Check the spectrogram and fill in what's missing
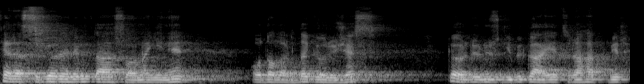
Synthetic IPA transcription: t̪ʰelasɯɟø̞ɾelʲimd̪aɦaso̞nɾajinɛ | o̞d̪alˠaɾɯd̪aɟø̞ɾyd͡ʒɛz̥ | ɟ̥øɾd̪yːnyzɟibiɡaːjɛt̪ʰɾaɦat̪̚biɾ

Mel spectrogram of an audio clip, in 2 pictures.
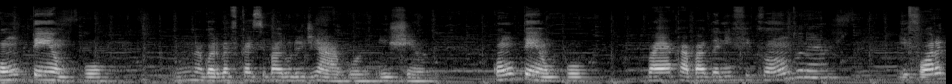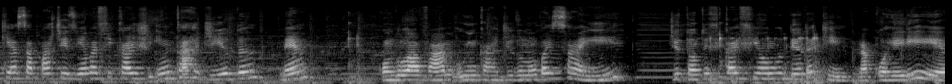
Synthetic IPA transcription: kõw̃ʊ̃t̪ẽmpʊ̃ | aɡɔɾɐvajfi̥kaɾesɪbaɾuʎʊd͡ʒɪaɡwɐẽʃẽd̪ʊ | kõʊt̪ẽmpʊ | vajakabaɾd̪ɐ̃nifikɐ̃nd̪ʊnɛ | ɪfɔɾɐkɪɛsɐpaɾt͡ʃɪzĩɲɐvajfikaẽkaɾd͡ʒid̪ɐnɛ | kwɐ̃nd̪ʊlavaɾʊẽkaɾd͡ʒid̪ʊnɐ̃w̃vajsai | d͡ʒɪt̪ɐ̃nt̪ʊɪ̃fi̥kãfiɐ̃d̪ʊd̪ed̪ʊakinɐkoɦeɾiɐ

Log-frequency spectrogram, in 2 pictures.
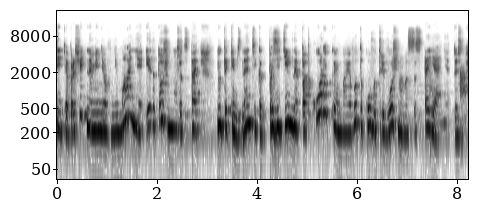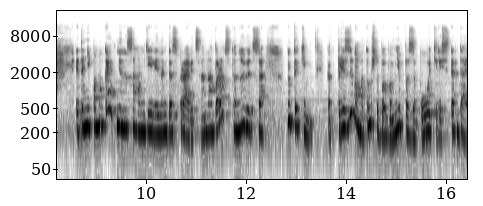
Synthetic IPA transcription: itʲɪɐbɾɐɕːætʲnəmʲɪnʲavnʲɪmanʲɪjəʔɪɛt̪ət̪o̞ʐɨmo̞ʐɨt̪st̪atʲnut̪ɐkʲimznajɪtʲɪkak̚pəzʲɪtʲivnəjpɐt̪ko̞rkəjməjɪvo̞t̪ɐko̞vət̪ɾʲɪvo̞ʐnəvəsəst̪ɐjænʲɪjət̪o̞ɪsʲtʲɛt̪ənʲɪpəmɐɡajɪt̪mnʲenɐsaməmdʲelʲɪɪnɐɡ̚d̪aspɾavʲɪt̪səɐnɐːbɐɾo̞t̪st̪ɐno̞vʲɪt̪sənut̪ɐkʲimkak̚pɾʲɪzɨvəmɐt̪o̞mʂt̪o̞bɨabɨmnʲe̞pəzɐbo̞tʲɪlʲɪsʲɪ̥t̪ɐɡd̪a

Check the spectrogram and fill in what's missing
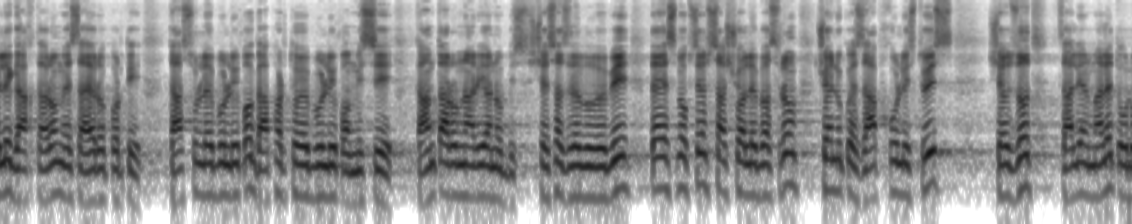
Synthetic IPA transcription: ɛliɡaχd̪aɾɔmɛsaɛɾɔpʼɔɾt̪ʼi | d̪̥asɾulɛbuliːqʼɔɡapʰaɾt̪ʰɔɛbuliːqʼɔmisi | ɡ̥amt̪ʼaɾɔnaɾianɔbisʃɛsad̪zlɛblˠɔbɛbid̪̥aɛsmɔkʰtsʰɛnsaʃualɛbasɾɔmt͡ʃʰwɛnukʼwɛzapʰχulist̪ʰwis | ʃɛvd̪zlɔt̪ʰd̪zalianmalɛt̪ʼu

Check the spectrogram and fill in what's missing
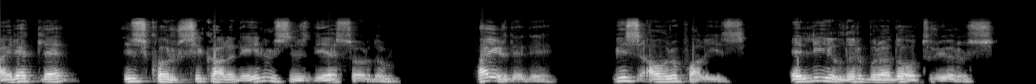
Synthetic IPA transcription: ajɾɛt̪lʲɛ | sizkʰo̞ɾksikʰalˠɯd̪e̞jilʲmisinizd̪ijɛso̞ɾd̪um | hajɯɾd̪e̞d̪ɪ | biza̰vɾupʰalˠɯjɯz̥ | ɛlʲːijɯlˠd̪ɯɾbuɾad̪aot̪ʰuɾujo̞ɾuz̥

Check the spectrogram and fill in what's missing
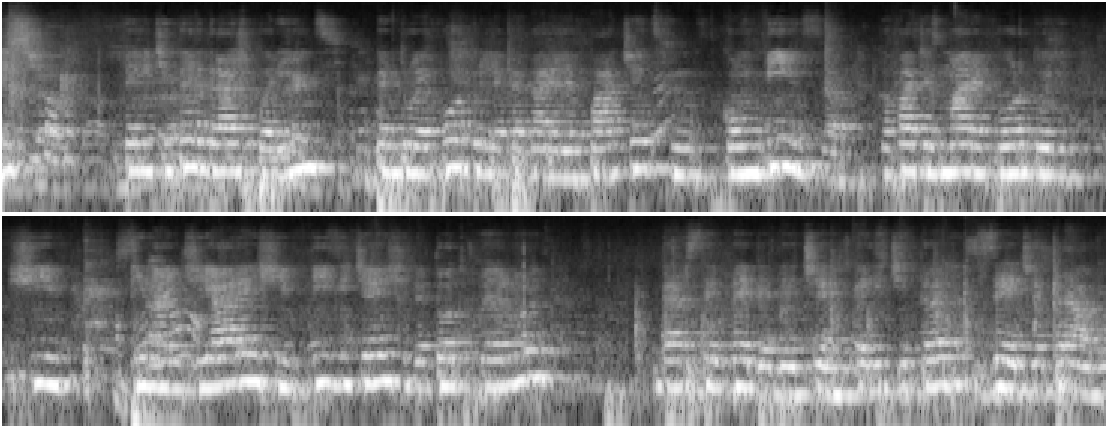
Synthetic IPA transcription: t͡ʃʲ | fe̞lit͡ʃit̪ərʲd̪ɾaʒʲpəɾint̪sʲ | pe̞nt̪ɾue̞fo̞rt̪uɾile̞pe̞kaɾe̞le̞fat͡ʃe̞t̪sʲsunt̪ko̞nvinsəkəfat͡ʃe̞t̪sʲmaɾʲefo̞rt̪urʲ | ʃifinant͡ʃiaɾe̞ʃifizit͡ʃe̞ʃid̪e̞t̪o̞t̪fe̞lul | d̪arse̞ve̞d̪e̞d̪e̞t͡ʃe̞fe̞lit͡ʃit̪ərʲze̞t͡ʃe̞t̪ɾaɡ

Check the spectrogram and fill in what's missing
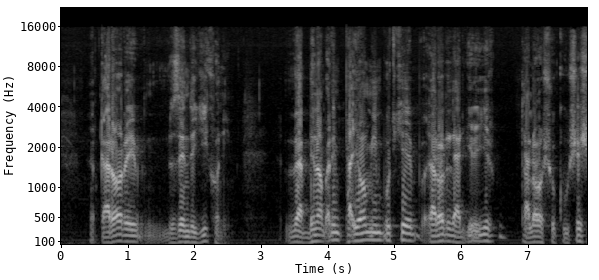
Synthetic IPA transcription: ɢ̥æɾɒːɾeze̞nd̪eɡiːkʰo̞̰nḭːm | væbenɒːbæ̰ɾiːnpʰæ̰jɒːmʔiːnbuːd̪cʲʰe̞ɢæɾɒːɾed̪æɾɟḭːɾḛjet̪ʰælɒːʃokʰuːʃeʃ

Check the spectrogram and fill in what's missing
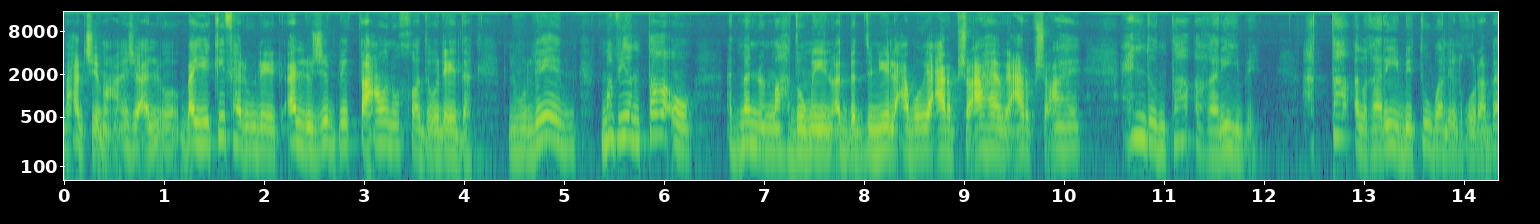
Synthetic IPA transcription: ba̰ʕd̪ʃḭma̰ʕa̰ʔɪʒaʔa̰lːṵbajːekiːfhalwleːd̪ʔalːuʒɪblet̪ˤːɑ̰ʕunwɪxoːd̪wleːd̪ak | ɪlwleːd̪ | mabjɪnt̪ˤɑːʔu | ʔad̪manːʊnmɑɦd̪ˤuːmiːnwʔad̪̚bad̪ːunjɪlʕabuwjɪʕɾˤɑbʃuʕaɦawjɪ̰ʕɑ̰ɾˤɑfʃṵʕahe | ʕɪnd̪unt̪ˤɑːʔɑɣaɾiːbe | hat̪ˤːɑːʔɑlɣaɾiːbet̪uːbalɪ̰lɣʊɾˤɑ̰baː

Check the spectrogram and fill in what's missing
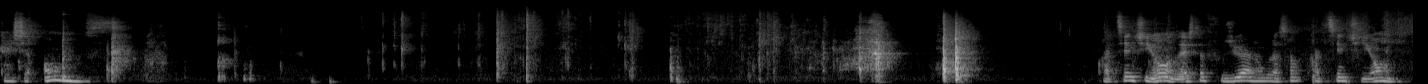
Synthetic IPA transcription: kajʃɐõz | kwat̪ɾʊ̥sẽnt̪ʊziõzɛst̪ɐfuʒiwanɐmuɾasɐ̃w̃kwat̪ɾʊ̥sẽnt̪ʊziõzɪ

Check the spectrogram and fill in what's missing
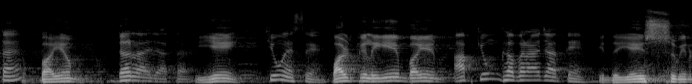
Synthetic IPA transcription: t̪aɦɛbɐjɐmd̪ɐɾaːd͡ʒaːt̪aɦɛjeː | kjũɛːseɦɛ̰ʋaːɻkɐlejebɐjɐmaːpkjũːɡʱɐbəɾaːd͡ʒaːt̪eɦɛ̃ɪ̰nd̪ɐjeːsuʋɪn

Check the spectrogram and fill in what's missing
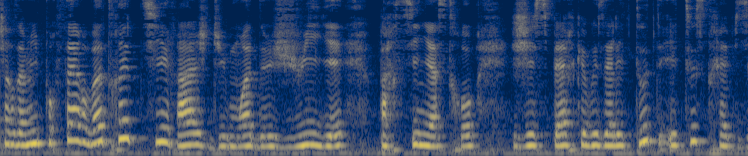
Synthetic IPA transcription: ʃɛʁzamipuʁfɛʁvɔt̪χət̪ʰiʁaʒd̪ymwad̪əʒɥije | paʁsinjast̪χoʒɛspɛʁkəvuzalet̪ut̪et̪ust̪χɛbjɛ̃

